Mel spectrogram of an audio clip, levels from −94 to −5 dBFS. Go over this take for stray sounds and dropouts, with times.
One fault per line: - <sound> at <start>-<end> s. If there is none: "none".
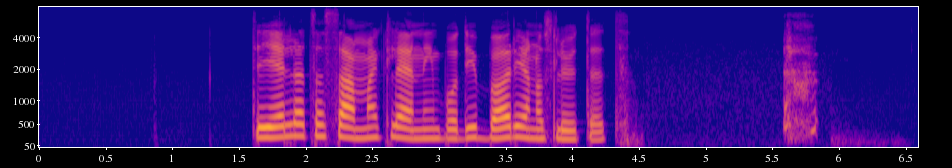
- cough at 5.6-5.9 s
